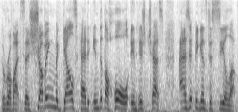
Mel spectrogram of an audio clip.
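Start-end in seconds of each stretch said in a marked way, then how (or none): none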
